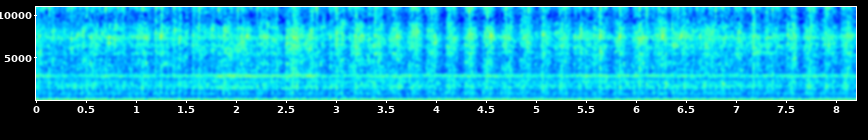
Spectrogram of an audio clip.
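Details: 1948 Chevy Fleetline small-block V8 (4-speed), just started after sitting a while and a motor repair, slightly rich from heavy throttle pumping: deep, even rumble holding a steady idle with no misses or knocks. Running fine.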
